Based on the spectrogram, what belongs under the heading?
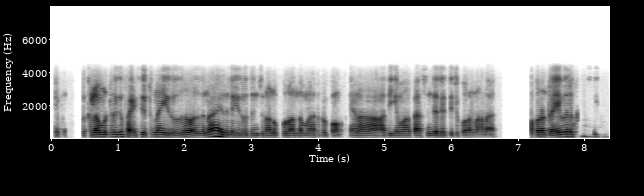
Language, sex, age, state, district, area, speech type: Tamil, male, 18-30, Tamil Nadu, Thoothukudi, rural, conversation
